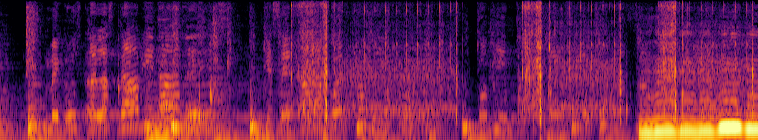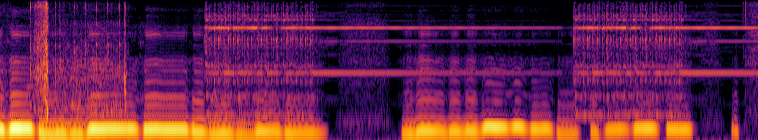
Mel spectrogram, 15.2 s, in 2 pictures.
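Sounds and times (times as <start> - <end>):
telephone ringing during a Christmas call from Brooklyn to Puerto Rico: 2.9 - 4.6, 5.2 - 8.8, 9.6 - 15.1
person speaking: 5.2 - 11.0, 11.6 - 15.1.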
